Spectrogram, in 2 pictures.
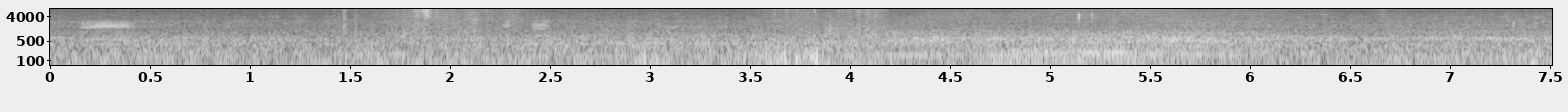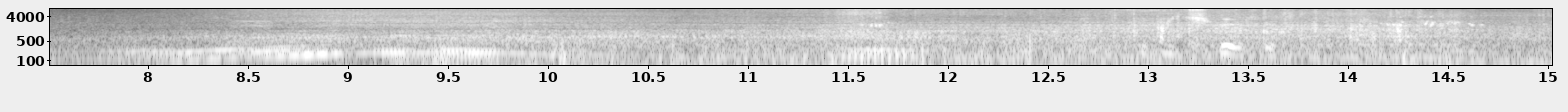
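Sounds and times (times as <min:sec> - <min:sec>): car engine revving: 0:07.7 - 0:15.0.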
